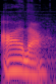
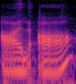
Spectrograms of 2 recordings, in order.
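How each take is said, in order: First: The two syllables run together smoothly. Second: The two syllables are said with a break. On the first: The speaker calls it right. "say ala" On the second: The speaker calls it wrong. "instead of saying al-a"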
